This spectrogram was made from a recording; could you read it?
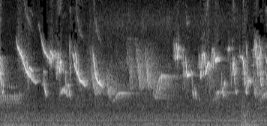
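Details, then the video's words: A Black-throated canary in top singing form sings a combination song, a fast, continuous run of high twittering notes and sweeping trills with no pauses, over a faint steady hum; used to prompt other finches and canaries to sing. "BLACKTROUT GACOR , suara kombinasi"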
